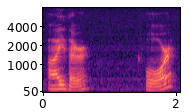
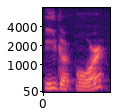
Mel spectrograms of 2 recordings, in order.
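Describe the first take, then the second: First: Either is pronounced the English way. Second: Either is pronounced the American way. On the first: "English uh, people say either or" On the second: "the Americans say either or"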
